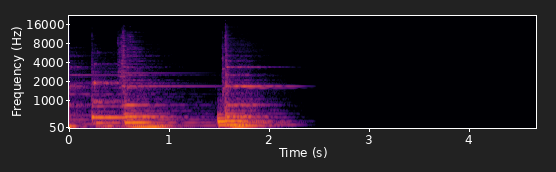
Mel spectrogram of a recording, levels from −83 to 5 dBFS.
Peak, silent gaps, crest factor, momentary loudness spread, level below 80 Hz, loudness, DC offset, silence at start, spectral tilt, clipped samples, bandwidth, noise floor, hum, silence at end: -12 dBFS; none; 18 dB; 17 LU; -38 dBFS; -27 LUFS; under 0.1%; 0 s; -7.5 dB/octave; under 0.1%; 14.5 kHz; -46 dBFS; none; 2.4 s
